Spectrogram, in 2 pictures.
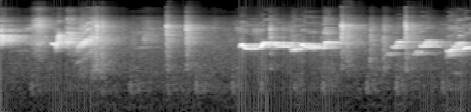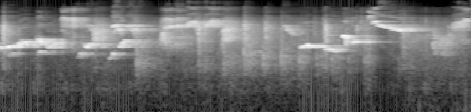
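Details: White-rumped shama singing to arouse the opposite sex ahead of breeding: starts with scattered notes, then a fast string of crisp whistled steps and chirps, repeated quickly and varied in pitch.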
